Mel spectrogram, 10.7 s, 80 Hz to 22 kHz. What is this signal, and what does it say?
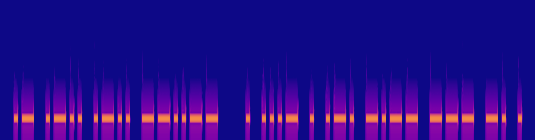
Morse code, heard as a keyed tone, about 15 wpm, 700 Hz. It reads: ALL, EVERYONE
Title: Sentences from Top 1000 Words - Review Part 5 - 15wpm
